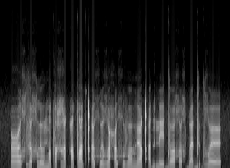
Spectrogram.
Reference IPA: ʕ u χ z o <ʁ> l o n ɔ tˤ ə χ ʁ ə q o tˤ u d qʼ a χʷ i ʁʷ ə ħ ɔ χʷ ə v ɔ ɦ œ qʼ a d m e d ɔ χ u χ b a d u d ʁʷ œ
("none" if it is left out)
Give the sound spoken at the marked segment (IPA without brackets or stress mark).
χ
